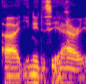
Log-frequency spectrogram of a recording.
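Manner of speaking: wise-guy, mobster-style tone. Retelling how someone urged a visit to harry: imitating a mob-style warning. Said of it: "the way he said it".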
